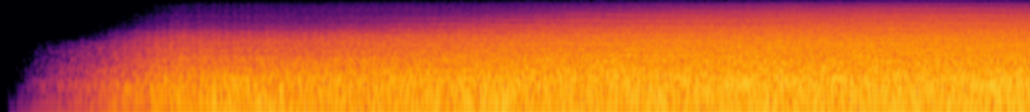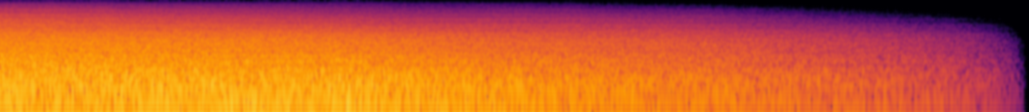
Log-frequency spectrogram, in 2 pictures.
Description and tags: A dystophic scenario, camera pans over a destroyed city. Corpses and shrapnel litters the streets etc... Created with SampleTank XL and the Cinematic Collection.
